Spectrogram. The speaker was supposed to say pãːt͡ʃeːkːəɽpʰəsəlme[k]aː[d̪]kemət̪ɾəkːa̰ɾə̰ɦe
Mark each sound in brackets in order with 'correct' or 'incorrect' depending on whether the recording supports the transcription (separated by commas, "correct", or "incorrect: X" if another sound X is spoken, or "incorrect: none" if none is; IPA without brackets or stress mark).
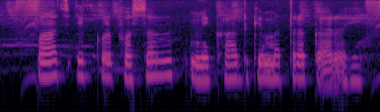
incorrect: kʰ, correct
